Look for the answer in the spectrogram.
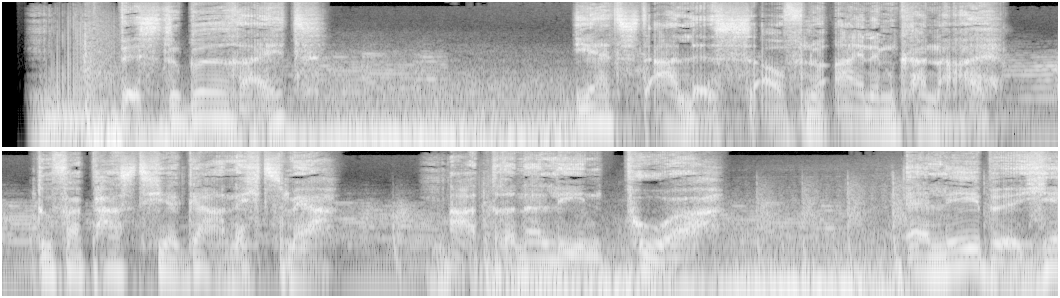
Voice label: german voice over male commercial

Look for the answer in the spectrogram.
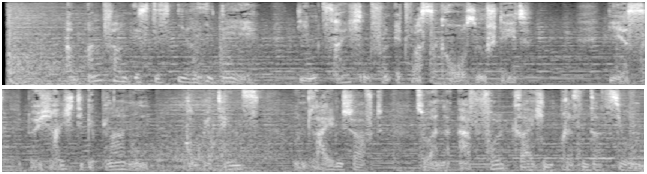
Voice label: german voice over male narrator

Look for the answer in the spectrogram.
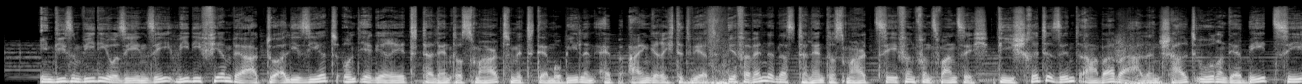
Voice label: german voice over male elearning

